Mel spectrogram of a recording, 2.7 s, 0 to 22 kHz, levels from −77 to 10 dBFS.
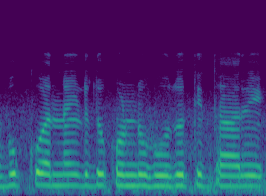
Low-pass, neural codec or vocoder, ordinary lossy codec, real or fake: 7.2 kHz; none; Opus, 24 kbps; real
